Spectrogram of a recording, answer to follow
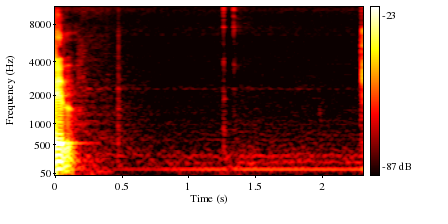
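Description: A single faint computer mouse click about a second in, in near silence.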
